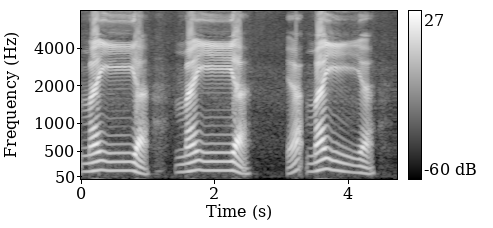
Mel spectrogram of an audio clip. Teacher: ditahan suara gunah pada huruf yang setelahnya kalau dia di huruf Ya ditahan di ya-nya kalau di mim · suara nunnya dihilangkan sebagian tapi masih menyisakan sedikit huruf nunnya pada huruf wau maaf pada huruf ynya maka mayya mayya ya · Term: idgham, idgham bhunah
